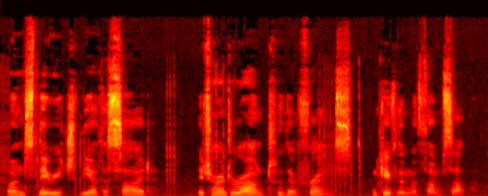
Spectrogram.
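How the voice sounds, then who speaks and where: A woman reads scripted narration for an audio drama. Her voice is mellow and mid-pitched, recorded with faint noise behind it. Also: normal speed.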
